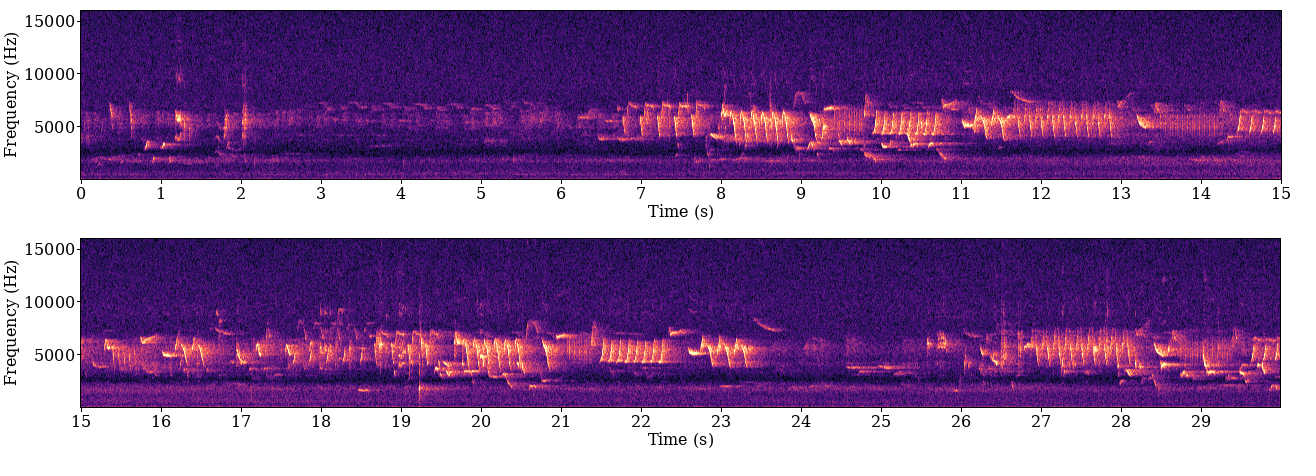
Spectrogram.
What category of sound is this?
Soundscapes > Nature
